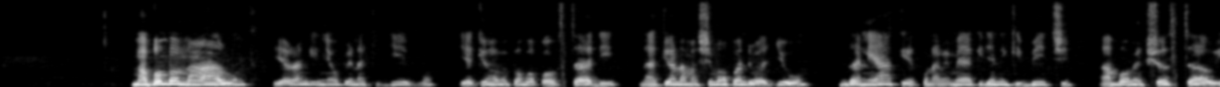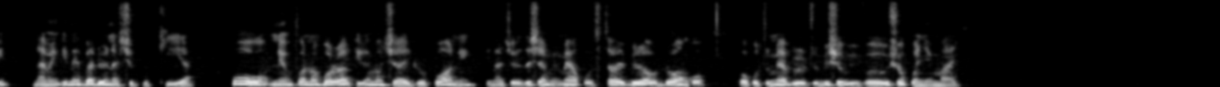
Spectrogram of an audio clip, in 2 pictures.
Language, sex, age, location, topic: Swahili, female, 18-24, Dar es Salaam, agriculture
